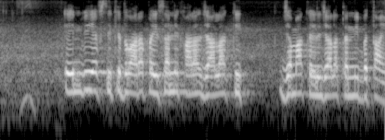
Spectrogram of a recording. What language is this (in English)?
Bhojpuri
